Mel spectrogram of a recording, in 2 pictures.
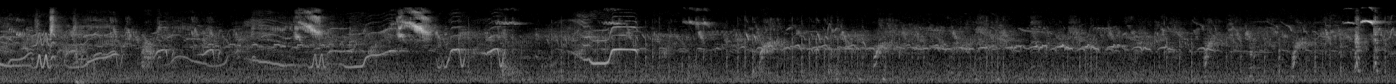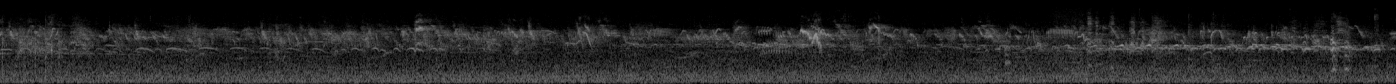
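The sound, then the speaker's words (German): Many bird species call together in a floodplain meadow in Polesia. Dense, overlapping chirps, trills and whistles run continuously, with a few louder notes standing out from the steady chorus. “auf dieser Tonaufnahme haben wir etliche Vogelarten gehört”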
